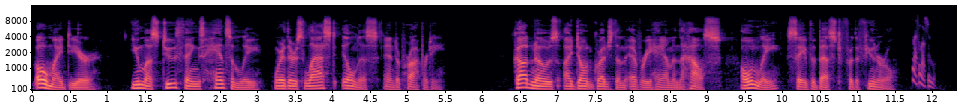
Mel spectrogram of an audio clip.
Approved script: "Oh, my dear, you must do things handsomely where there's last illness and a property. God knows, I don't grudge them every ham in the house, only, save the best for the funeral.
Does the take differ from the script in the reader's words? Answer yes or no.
no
